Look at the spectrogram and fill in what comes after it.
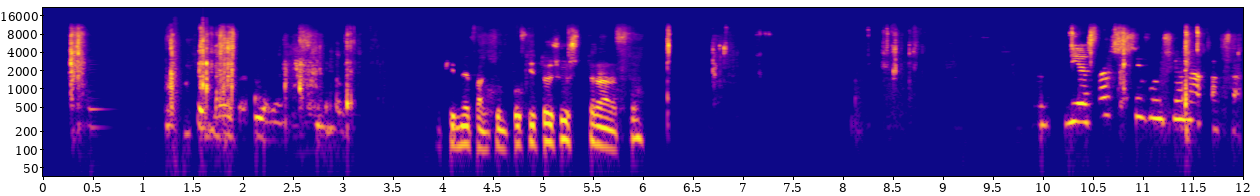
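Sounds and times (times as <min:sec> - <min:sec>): plastic pot crinkling: 0:01.3 - 0:03.5, 0:08.2 - 0:08.9.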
